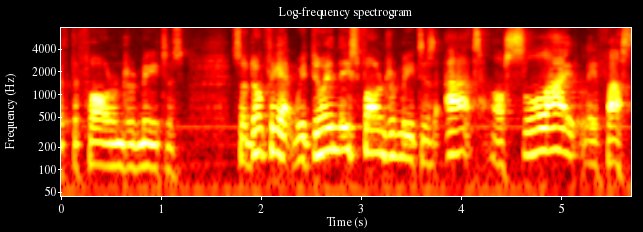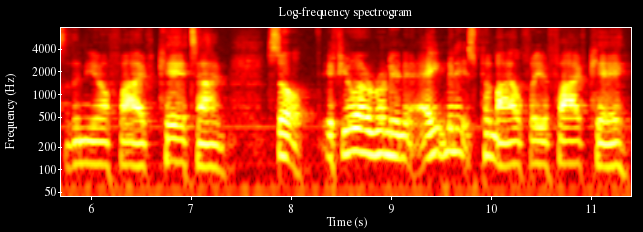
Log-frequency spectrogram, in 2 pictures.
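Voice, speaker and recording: A British man giving an informal vlog explanation as a running coach, speaking haltingly and often repeating words. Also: mid-range voice, gravelly.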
